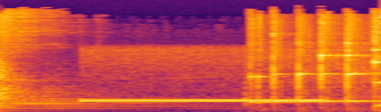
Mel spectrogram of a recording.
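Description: A steady telephone dial tone hums as a call is placed in a drama, then gives way to a quick run of short, bright dialing tones that beep in an irregular rhythm.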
